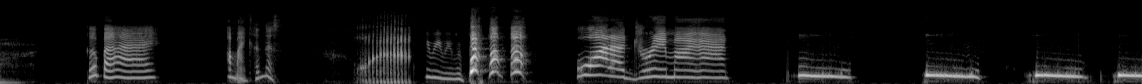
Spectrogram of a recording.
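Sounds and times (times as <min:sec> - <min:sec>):
speech: 0:00.9 - 0:01.7, 0:02.3 - 0:02.9, 0:03.6 - 0:08.6
two young doves cooing on a windowsill: 0:08.0 - 0:08.6, 0:09.2 - 0:11.4.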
